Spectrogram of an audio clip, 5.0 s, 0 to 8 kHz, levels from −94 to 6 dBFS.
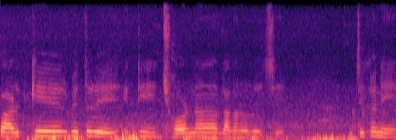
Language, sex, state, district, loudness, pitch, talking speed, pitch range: Bengali, female, West Bengal, Kolkata, -18 LUFS, 235 Hz, 135 wpm, 200-240 Hz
